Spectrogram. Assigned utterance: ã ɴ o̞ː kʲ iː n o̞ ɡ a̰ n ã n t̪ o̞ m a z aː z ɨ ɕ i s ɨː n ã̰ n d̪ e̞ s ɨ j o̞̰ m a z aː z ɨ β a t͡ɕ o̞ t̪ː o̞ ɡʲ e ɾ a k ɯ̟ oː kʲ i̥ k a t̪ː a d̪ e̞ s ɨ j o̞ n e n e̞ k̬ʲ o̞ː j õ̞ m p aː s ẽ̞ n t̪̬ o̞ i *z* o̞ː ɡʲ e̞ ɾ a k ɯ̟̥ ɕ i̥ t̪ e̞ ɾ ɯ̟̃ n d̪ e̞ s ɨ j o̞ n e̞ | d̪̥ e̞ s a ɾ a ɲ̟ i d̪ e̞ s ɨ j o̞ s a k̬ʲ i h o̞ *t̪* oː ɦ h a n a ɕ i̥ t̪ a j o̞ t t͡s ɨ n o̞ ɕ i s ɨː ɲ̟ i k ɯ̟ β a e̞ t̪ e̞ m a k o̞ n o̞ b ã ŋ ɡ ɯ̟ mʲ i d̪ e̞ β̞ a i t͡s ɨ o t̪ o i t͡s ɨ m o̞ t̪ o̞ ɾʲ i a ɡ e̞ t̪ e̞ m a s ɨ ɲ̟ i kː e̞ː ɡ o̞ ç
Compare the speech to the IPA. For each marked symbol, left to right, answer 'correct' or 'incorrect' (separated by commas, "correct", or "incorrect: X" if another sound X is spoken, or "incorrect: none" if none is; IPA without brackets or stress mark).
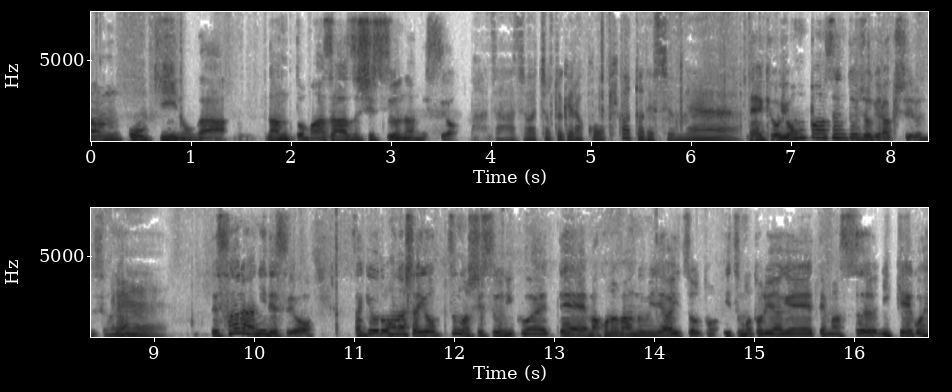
incorrect: ʑ, incorrect: d̪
